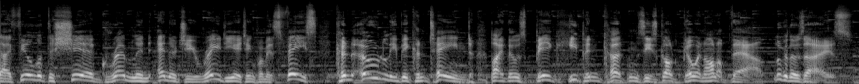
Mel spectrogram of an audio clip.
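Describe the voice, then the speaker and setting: Smug, theatrical pharaoh spirit with swooping pitch. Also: male voice. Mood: gleeful, boastful. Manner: pompous, mock-serious, dramatic swings. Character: smug, theatrical, gleefully murderous male anime pharaoh spirit. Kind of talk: scripted comedic monologue in character.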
